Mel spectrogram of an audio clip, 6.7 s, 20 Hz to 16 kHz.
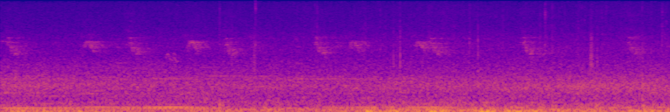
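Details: Scrub jay family at the nest, a pair raising three chicks in 2017 in the same tree used in 2015: thin high chirps repeated roughly every half second over a steady low rumbling background.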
